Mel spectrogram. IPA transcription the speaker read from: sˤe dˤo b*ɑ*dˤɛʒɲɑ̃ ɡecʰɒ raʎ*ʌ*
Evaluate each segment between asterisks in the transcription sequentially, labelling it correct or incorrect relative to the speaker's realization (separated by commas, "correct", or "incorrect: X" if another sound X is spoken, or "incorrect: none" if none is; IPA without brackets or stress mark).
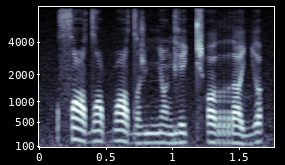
correct, correct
